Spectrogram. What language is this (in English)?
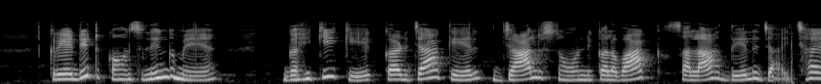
Maithili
